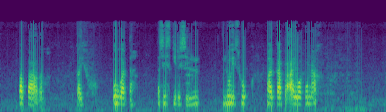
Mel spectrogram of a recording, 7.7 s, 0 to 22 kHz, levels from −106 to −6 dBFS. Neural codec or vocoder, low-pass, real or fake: none; 10.8 kHz; real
